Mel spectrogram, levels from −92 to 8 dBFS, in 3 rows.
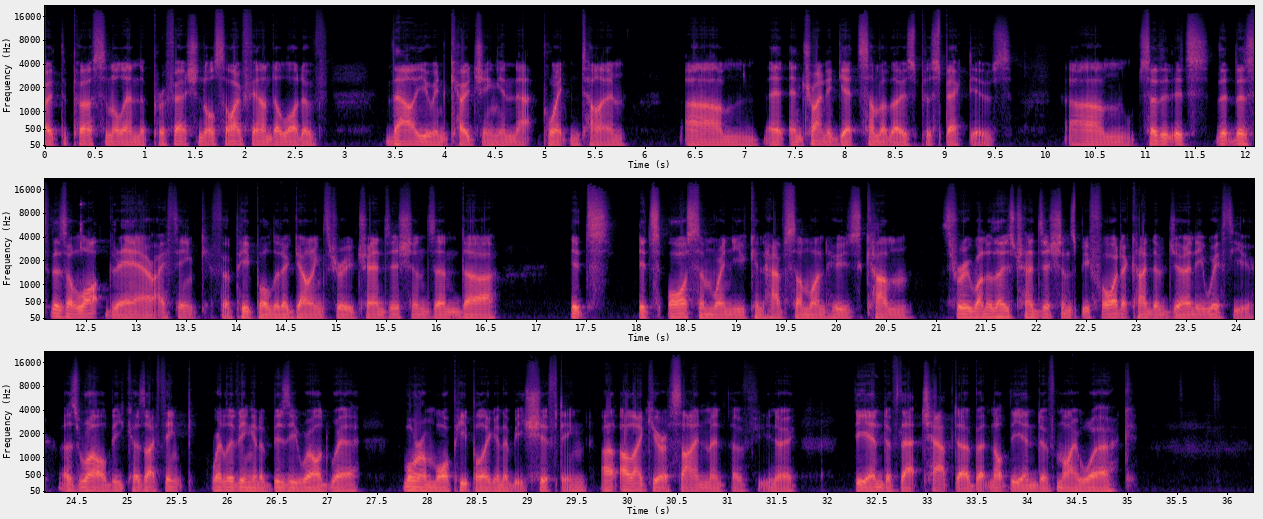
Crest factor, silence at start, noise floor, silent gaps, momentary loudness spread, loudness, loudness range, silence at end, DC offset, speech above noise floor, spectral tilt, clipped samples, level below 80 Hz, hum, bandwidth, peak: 18 dB; 0 s; -71 dBFS; none; 8 LU; -28 LUFS; 3 LU; 1.2 s; under 0.1%; 44 dB; -5.5 dB/octave; under 0.1%; -42 dBFS; none; 18.5 kHz; -10 dBFS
